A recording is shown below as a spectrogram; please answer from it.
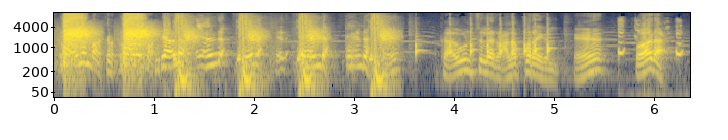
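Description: A series of loud hand slaps on a person, about six in the first three and a half seconds, with a man crying out between them.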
